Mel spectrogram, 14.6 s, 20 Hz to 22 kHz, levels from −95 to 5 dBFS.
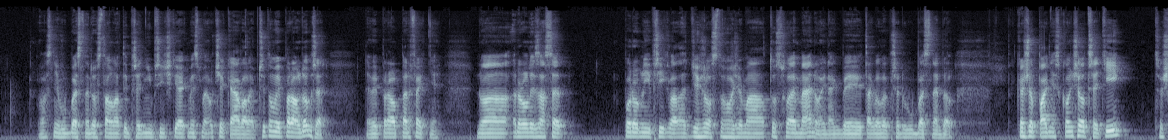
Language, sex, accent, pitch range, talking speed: Czech, male, native, 105-120 Hz, 170 wpm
